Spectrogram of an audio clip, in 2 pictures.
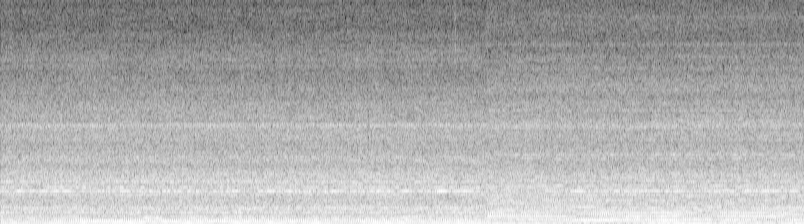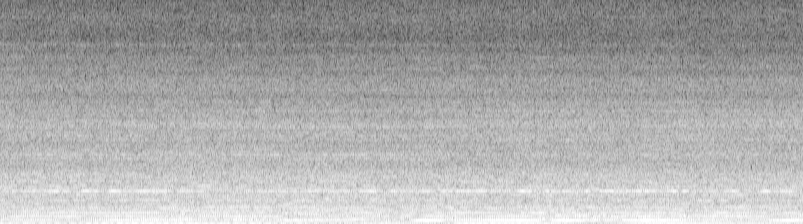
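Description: Steady electrical or mechanical hum with a faint hiss beneath it, its tone shifting slightly a few times.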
